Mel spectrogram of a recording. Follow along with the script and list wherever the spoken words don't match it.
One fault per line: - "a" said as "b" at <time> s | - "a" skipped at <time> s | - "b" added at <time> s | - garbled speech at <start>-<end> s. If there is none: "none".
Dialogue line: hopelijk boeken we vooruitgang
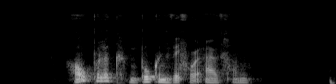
none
